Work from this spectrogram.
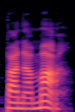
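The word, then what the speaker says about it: Panamá: the locals say Panama, because there's an accent over the last A of Panama. So it's not Panama, it's Panama. Like, you have to accent the last part of it, Panama.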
